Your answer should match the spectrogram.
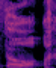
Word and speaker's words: Thule: They should have, don't spell it like it rhymes with mule if you're gonna pronounce it Thule.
